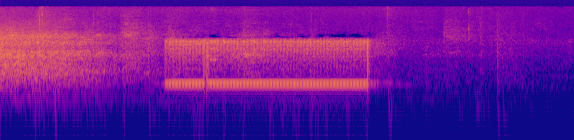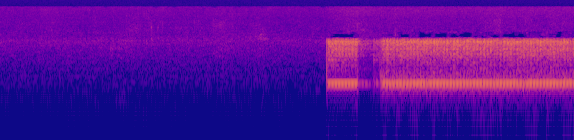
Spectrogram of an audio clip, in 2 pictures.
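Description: Telephone tones sound during a call, with a steady tone of about a second and a half near the start and another long tone near the end, separated by a quiet stretch of line noise.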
